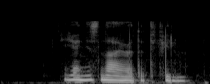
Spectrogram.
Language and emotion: Russian, neutral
